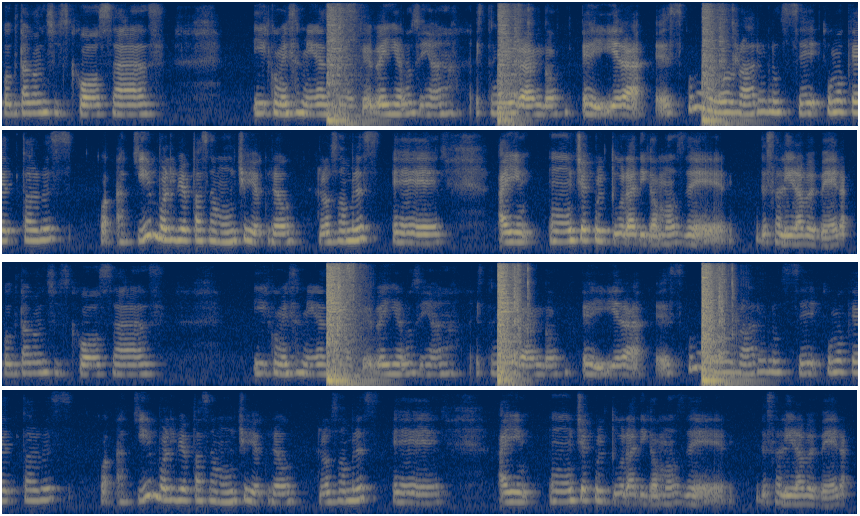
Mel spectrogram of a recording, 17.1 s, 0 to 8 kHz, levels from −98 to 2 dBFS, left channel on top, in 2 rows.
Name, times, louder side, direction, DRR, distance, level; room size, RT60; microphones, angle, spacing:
voice 1, 0.0-1.6 1.9-2.2 2.5-9.2 9.6-17.0, left 5 dB, 40° left, 0.4 m, -38 dB
sound 1, 3.3-3.8 5.0-5.3 7.0-7.5, right 8 dB, 80° right, 0.5 m, -30 dB
3.7 x 3.0 x 4.0 m
head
